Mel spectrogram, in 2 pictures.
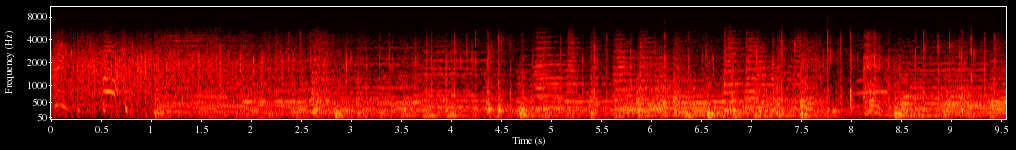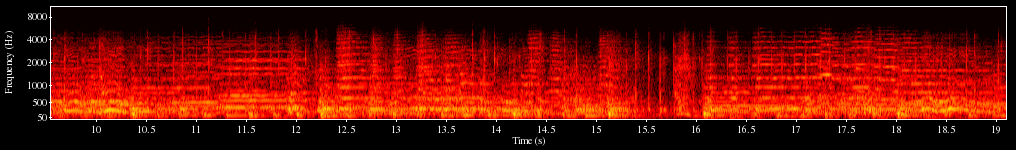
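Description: Fast tap dancing clatters in quick, dense rhythms over lively band music, the crisp heel-and-toe strikes steady throughout, with brief flurries of rapid taps.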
